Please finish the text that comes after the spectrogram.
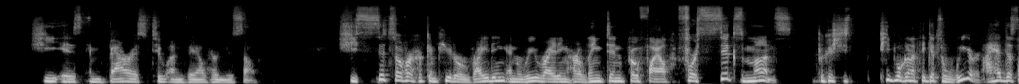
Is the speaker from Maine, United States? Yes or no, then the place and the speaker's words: no; Savannah, Georgia, United States; I was talking to a woman named Rosemary Danielle in my hometown of Savannah, Georgia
